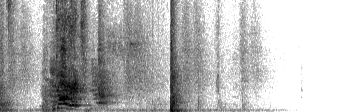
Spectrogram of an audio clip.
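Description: A person's bare feet thud heavily on a padded floor in a large echoing hall.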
